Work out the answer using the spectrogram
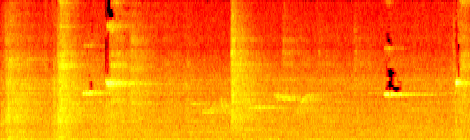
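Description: Empty container flat wagons of a freight train rolling past with a steady rumble and a few clacks of the wheels over the rail joints.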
